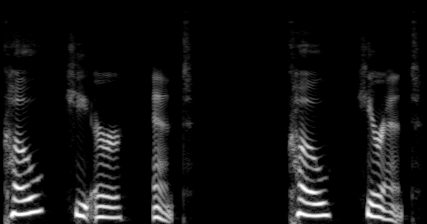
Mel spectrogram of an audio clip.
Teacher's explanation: Notice the stress falls heavily on the 2nd syllable, coherent.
